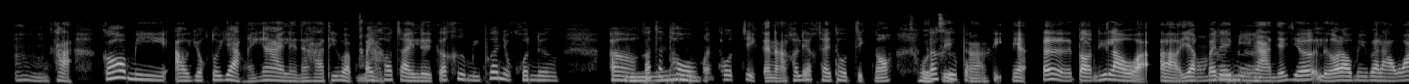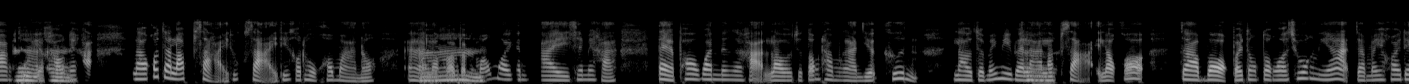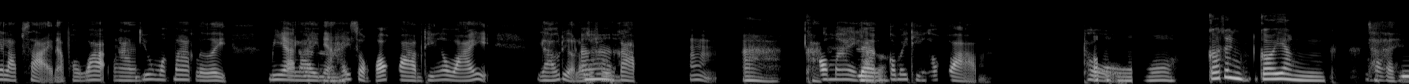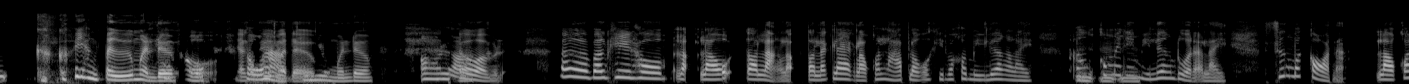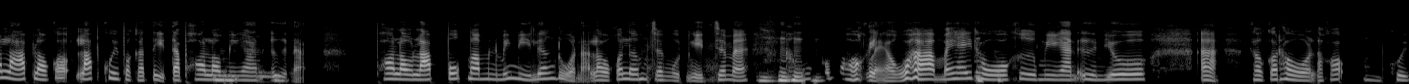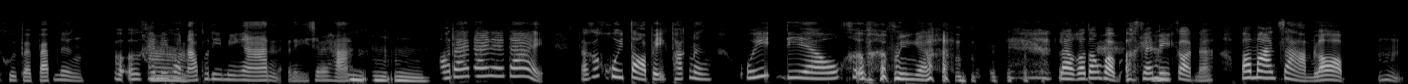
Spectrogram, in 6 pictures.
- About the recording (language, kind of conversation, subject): Thai, podcast, จะทำอย่างไรให้คนอื่นเข้าใจขอบเขตของคุณได้ง่ายขึ้น?
- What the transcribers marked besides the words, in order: other background noise; laughing while speaking: "ก็"; laughing while speaking: "ใช่"; chuckle; chuckle; laughing while speaking: "แล้วว่า"; chuckle; laughing while speaking: "แบบมีงาน"; chuckle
